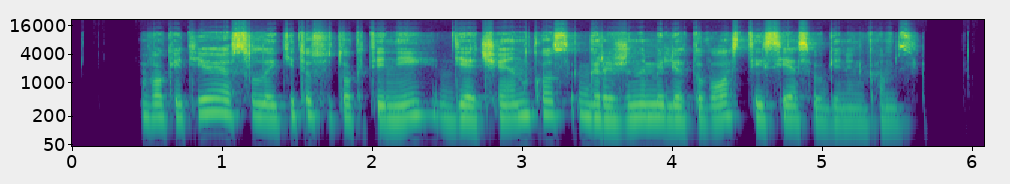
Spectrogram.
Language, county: Lithuanian, Vilnius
